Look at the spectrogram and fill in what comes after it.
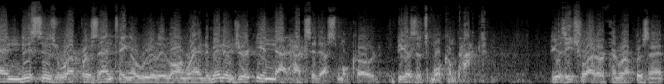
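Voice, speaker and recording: A man talks at a fairly quick pace with ordinary pitch variation. Audible room echo and noticeable background noise are present. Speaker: lecturer. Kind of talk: lecture. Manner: fast.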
